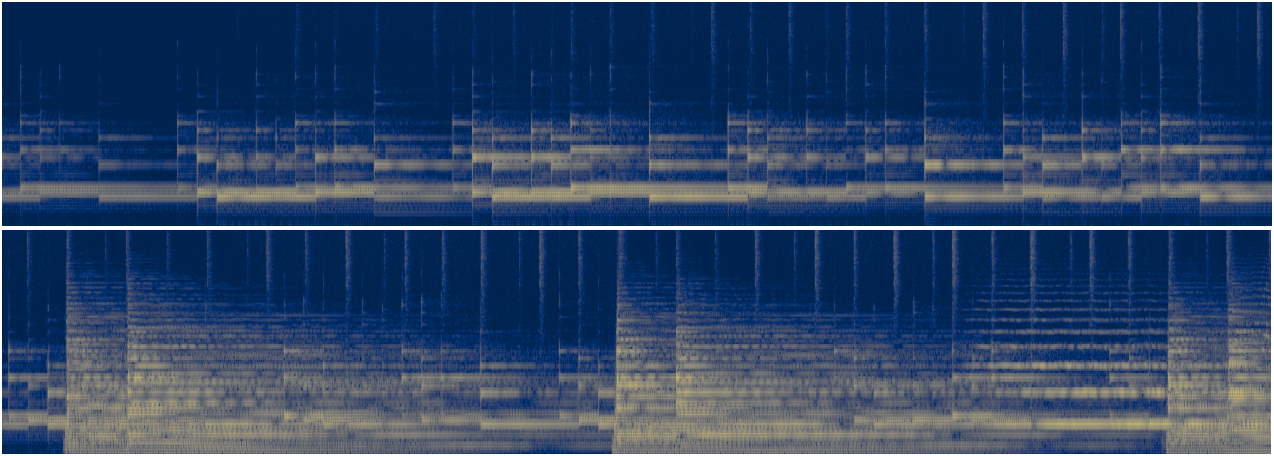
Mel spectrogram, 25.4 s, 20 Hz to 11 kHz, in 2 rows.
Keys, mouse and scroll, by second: 0.3 middle click, 1.2 middle click, 1.2-1.9 scroll up 1, 2.2 click, 2.6 middle click, 4.4 click, 5.0 shift+click, 5.4 middle click, 6.3 ctrl+KP_Add, 8.1 scroll down 1, 8.4 middle click, 9.8 middle click, 13.5 ctrl+e, 15.2 middle click, 15.6 scroll up 4, 15.9 middle click, 16.2 scroll down 1, 16.4 ctrl+z, 16.7 shift+middle click, 17.0 scroll up 1, 17.2 middle click, 19.9 click, 20.7 shift+click, 21.9 x, 23.9 middle click.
